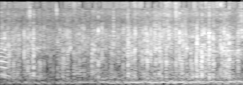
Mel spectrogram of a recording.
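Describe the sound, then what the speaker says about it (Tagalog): Steady rain falls on a surface while someone walks under an umbrella among blooming flowers, a loud, dense, continuous patter close by with a low rumble beneath and no talk. "Some more raining."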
